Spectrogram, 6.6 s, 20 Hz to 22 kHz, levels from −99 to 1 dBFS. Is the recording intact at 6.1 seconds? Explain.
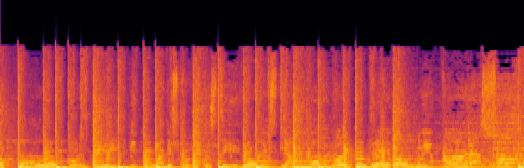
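No. At 6.1 s, as throughout the clip, a steady USB whine sits at 1 kHz, roughly 30 dB below the signal. Current drawn in the bus's 1 ms frames leaks through power or ground, making a fixed-pitch tone, seen as a thin, unbroken horizontal line at 1 kHz on a spectrogram.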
